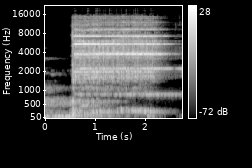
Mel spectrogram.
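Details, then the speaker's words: Electric-driven fire pump controller being switched back on: a shrill, steady high-pitched alarm sounds because the emergency isolating switch is still in the off (open) position. "the alarm's going to go off saying that your emergency uh isolating switch is in the off position"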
